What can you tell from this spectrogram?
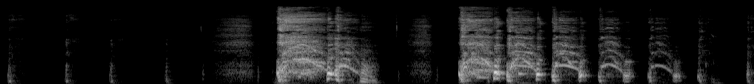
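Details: Soft breaths, then a run of forceful coughs followed by a second bout of about six coughs fading in strength; cough.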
